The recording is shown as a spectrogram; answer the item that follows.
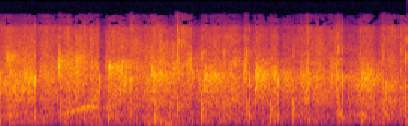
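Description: Audience applauding, a dense patter of many hand claps.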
